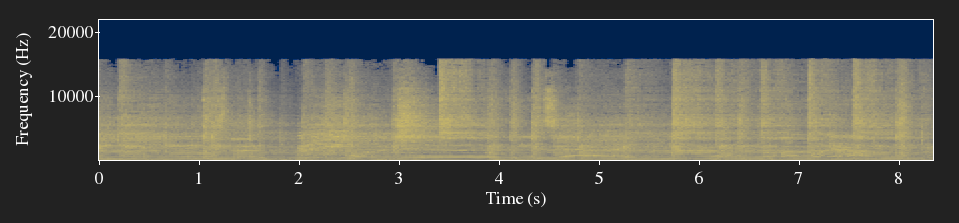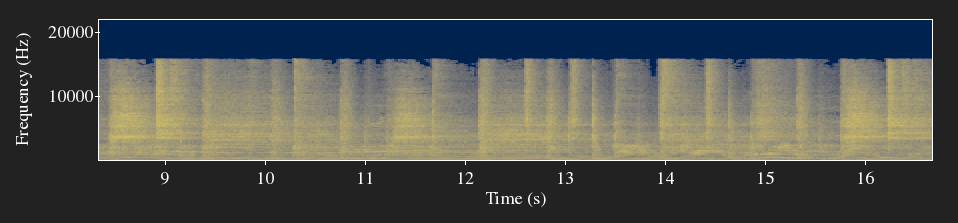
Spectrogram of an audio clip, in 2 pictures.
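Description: Live rock band playing an instrumental passage on electric guitars, keyboard, bass and drums, with a lead line that slides and bends in pitch over the steady band.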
